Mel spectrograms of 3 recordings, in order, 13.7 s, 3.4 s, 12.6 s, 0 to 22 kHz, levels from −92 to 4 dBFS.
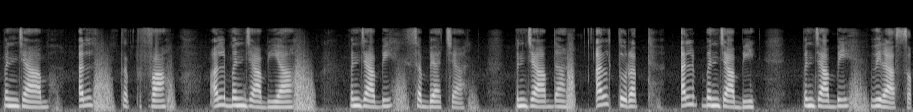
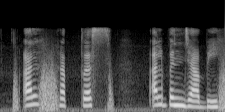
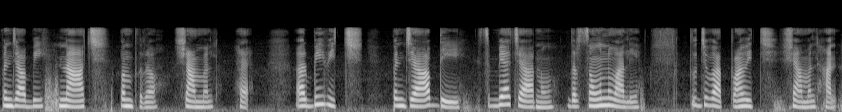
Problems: constant background noise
